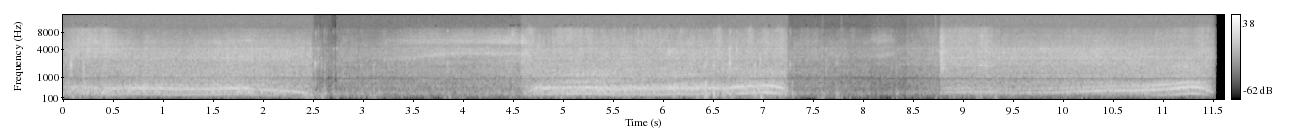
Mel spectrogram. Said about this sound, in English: The king cobra's hiss sounds more like a growl. It has low-frequency resonance chambers in its windpipe that enhance and deepen the sound of its hiss. Here's a clip of one, and I would not want to hear this coming from a snake the length of a truck.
